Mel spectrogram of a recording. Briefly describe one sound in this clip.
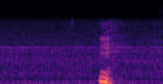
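A man briefly makes a short vocal sound close to a microphone.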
